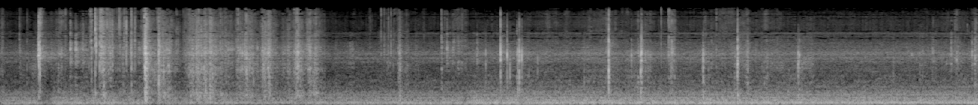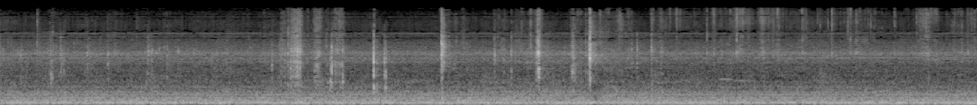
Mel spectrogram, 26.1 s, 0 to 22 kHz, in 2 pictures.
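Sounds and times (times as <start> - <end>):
ice clicking and cracking: 0.4 - 4.3, 21.8 - 26.0.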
